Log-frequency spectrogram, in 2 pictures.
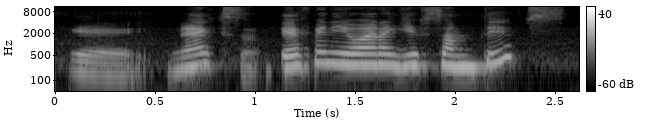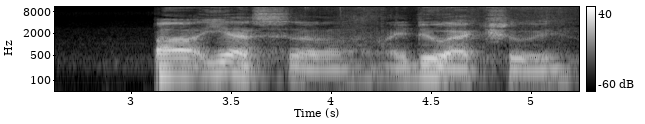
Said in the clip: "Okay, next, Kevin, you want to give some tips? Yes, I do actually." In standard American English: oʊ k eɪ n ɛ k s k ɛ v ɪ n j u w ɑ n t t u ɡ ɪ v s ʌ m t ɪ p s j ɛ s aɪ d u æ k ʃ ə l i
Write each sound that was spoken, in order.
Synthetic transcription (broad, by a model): k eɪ n ɛ k s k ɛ f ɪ n j u w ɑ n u ɡ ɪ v s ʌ m t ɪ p s j ɛ s aɪ d u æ k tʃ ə l i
